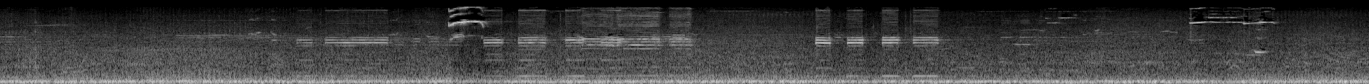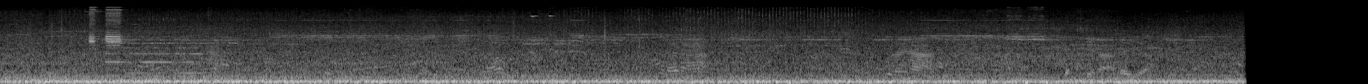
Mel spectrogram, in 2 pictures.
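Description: Dense motorbike and car traffic running steadily, with vehicle horns beeping in several short clusters during the first ten seconds or so and once more near the middle.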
